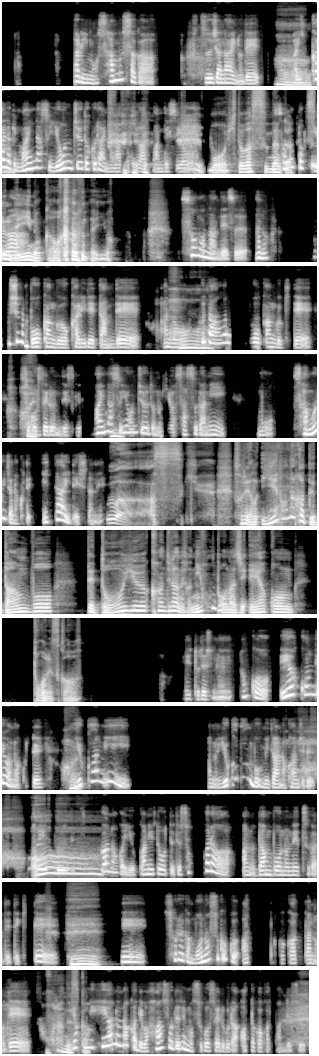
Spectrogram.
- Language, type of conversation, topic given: Japanese, podcast, ひとり旅で一番忘れられない体験は何でしたか？
- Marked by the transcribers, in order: laugh; laughing while speaking: "わからないよ"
